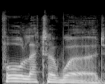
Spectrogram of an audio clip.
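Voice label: "four letter word", English, British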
